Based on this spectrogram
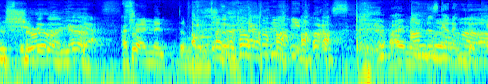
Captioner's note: laughter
